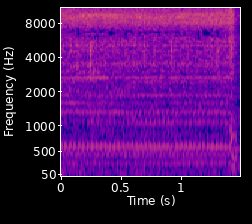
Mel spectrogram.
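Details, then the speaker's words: Twin fuel pumps (in-tank pump plus Bosch 044) on a turbo LS fuel system, switched on manually to pressurize it: steady high electric whine, the 044 dragging down as it starts pushing fuel, cutting off cleanly; normal fuel pump operation. "where hear that 044 drag right down when it starts pushing fuel I think it's working"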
